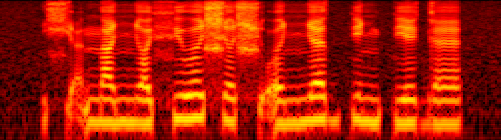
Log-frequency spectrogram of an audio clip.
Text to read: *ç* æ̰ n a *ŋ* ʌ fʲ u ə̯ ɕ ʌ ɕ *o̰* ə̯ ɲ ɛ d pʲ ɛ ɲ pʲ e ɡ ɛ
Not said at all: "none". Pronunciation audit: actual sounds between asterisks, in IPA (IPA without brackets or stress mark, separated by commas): ç, ɲ, o̰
